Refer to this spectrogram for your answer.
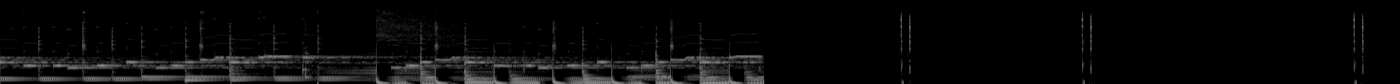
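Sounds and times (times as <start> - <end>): computer mouse double click: 13.5 - 13.7.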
